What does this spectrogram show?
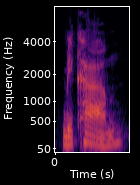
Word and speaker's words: become: gitu ya ask avoid become begin jadi perhatikan stressingnya stressingnya punyanya come punyanya gain punyanya leave jadi stressingnya itu di suara yang kedua avoid become begin believe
